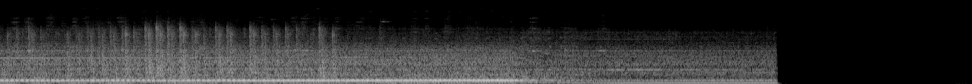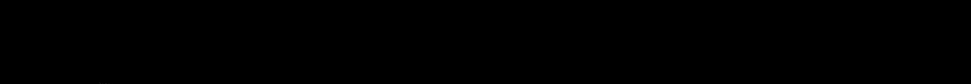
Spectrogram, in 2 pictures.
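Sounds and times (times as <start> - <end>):
military vehicles: 0.0 - 7.8.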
